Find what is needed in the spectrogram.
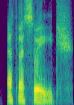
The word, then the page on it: FSH: American English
